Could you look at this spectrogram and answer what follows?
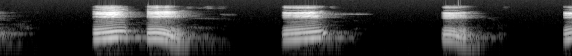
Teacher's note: इ ई च वर्ग य और तालव्यश का उच्चारण स्थान क्या है? तालु है।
